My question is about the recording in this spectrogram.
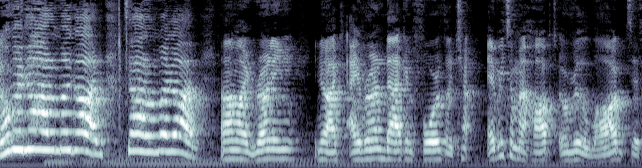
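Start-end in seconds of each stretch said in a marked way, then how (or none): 0.0-2.0 high, loud frantic cries for Dad; panicked yelling. Retold or imitated. Lost child yelling to dad across a fallen log, panicked. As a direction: call out desperately, high and loud.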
